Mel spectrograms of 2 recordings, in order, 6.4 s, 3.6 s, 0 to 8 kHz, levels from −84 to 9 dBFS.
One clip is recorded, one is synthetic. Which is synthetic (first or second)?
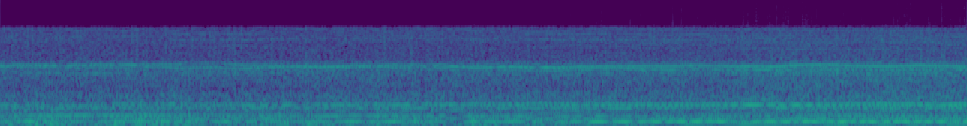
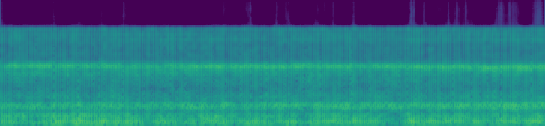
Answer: second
